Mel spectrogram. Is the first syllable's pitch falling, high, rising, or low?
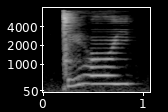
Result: rising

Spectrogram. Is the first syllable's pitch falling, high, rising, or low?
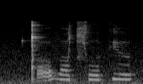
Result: rising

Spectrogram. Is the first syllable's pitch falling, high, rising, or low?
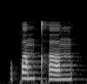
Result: high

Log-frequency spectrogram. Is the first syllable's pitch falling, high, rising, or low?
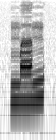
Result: rising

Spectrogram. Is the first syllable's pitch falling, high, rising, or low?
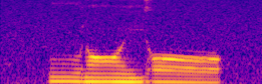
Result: low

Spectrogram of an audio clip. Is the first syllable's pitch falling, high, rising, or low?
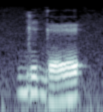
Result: high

